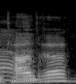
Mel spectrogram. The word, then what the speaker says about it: entendre: It's got that weird French R at the end, yeah. Like entendre.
